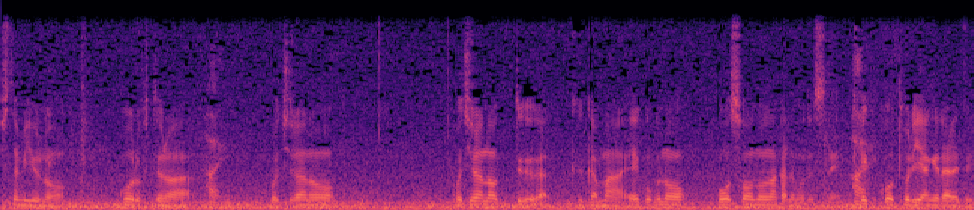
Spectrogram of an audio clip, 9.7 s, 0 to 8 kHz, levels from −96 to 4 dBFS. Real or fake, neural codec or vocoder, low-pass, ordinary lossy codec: real; none; 7.2 kHz; none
